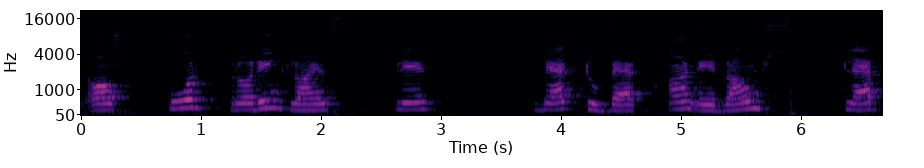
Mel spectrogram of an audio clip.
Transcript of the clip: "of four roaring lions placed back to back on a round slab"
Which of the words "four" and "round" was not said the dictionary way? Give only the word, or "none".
none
